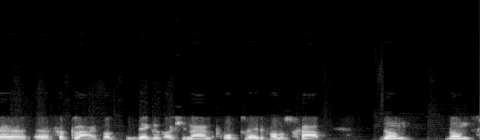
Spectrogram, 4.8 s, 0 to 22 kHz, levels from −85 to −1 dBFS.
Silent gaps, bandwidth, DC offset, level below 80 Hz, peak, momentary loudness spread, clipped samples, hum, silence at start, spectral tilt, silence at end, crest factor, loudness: none; 3.9 kHz; under 0.1%; -66 dBFS; 0 dBFS; 5 LU; under 0.1%; none; 0 s; -9 dB/octave; 0.1 s; 18 dB; -18 LUFS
